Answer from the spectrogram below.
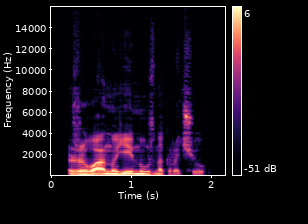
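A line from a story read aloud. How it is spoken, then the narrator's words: Dry. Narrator (Russian): сухо ответил я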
